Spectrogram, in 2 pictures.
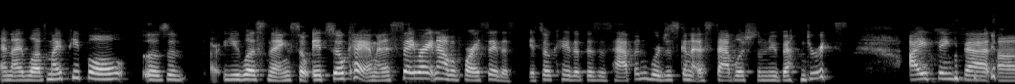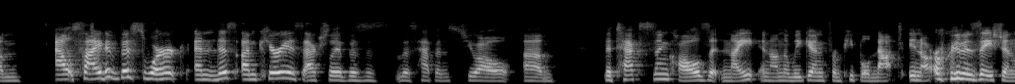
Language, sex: English, female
